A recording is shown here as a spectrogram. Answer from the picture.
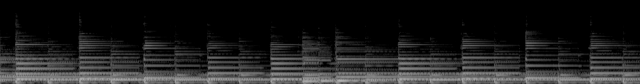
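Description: Background music: an acoustic guitar strummed at a steady, even rhythm.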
